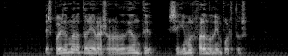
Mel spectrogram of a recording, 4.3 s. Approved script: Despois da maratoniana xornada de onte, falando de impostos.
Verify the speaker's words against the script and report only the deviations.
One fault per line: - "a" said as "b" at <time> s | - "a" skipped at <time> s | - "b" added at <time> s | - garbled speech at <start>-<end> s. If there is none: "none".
- "seguimos" added at 2.6 s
